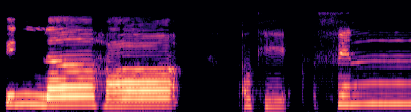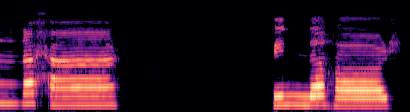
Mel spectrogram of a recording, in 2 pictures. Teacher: we have to make it strong with 2-second nasal sound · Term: huruf gunna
